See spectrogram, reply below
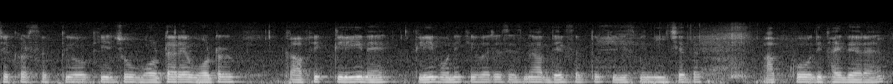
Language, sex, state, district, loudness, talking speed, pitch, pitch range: Hindi, male, Jharkhand, Sahebganj, -17 LUFS, 155 wpm, 110 Hz, 110-115 Hz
